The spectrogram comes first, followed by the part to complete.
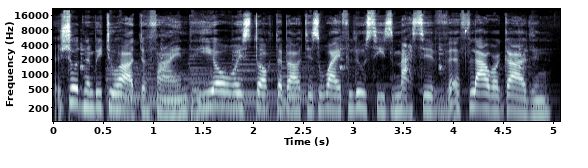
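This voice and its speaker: A genteel old-fashioned nun played by a woman in an audio drama, with a gravelly creak in the voice. The speech is formal, measured and theatrical, with music playing behind. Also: fairly low pitch. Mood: wistful. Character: genteel, sorrowful nun, former orphanage headmistress.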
